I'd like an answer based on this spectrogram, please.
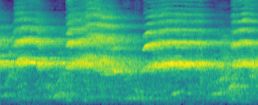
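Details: Chimpanzees, including a baby chimpanzee eating salad, give loud, shrill screams in long overlapping bursts, each rising slightly before falling away.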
